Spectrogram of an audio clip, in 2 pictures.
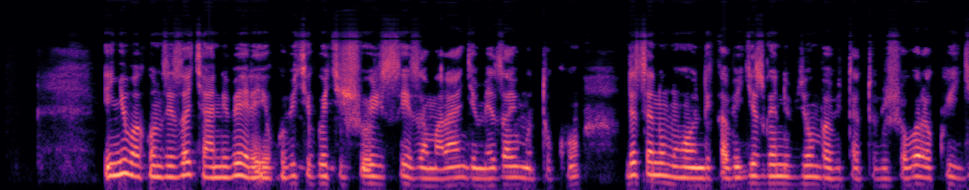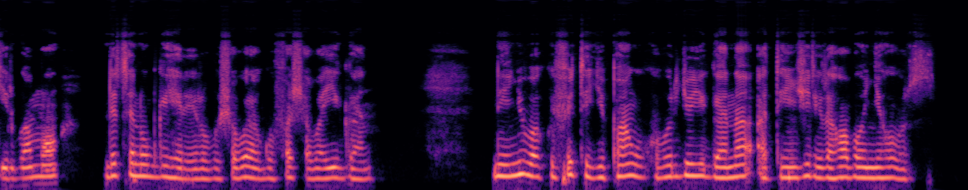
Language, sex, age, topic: Kinyarwanda, female, 18-24, education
